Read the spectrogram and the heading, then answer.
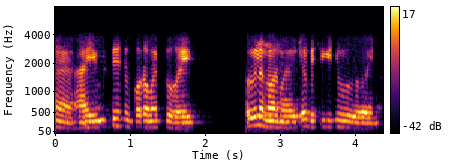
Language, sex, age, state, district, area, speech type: Bengali, male, 18-30, West Bengal, Purulia, urban, conversation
